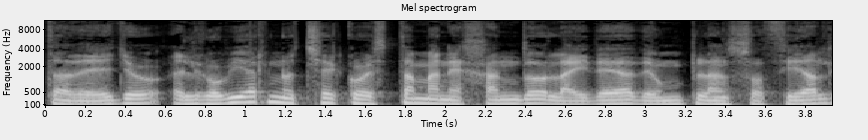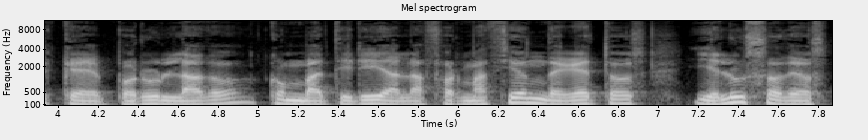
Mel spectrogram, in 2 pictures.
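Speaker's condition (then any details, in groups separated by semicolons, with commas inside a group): No condition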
